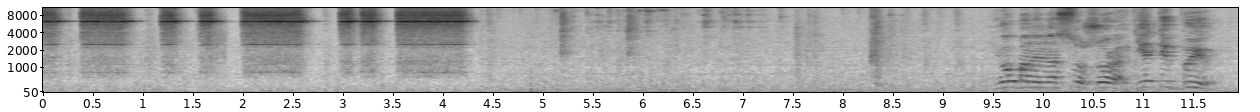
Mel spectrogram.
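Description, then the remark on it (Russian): A doorbell rings loudly in a rapid series of short, shrill, buzzing bursts for about four seconds, then stops; muffled noise continues and a voice briefly sounds near the end. “О, тихо, кто-то звонит в дверь.”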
